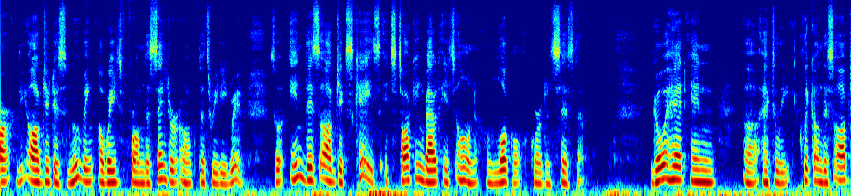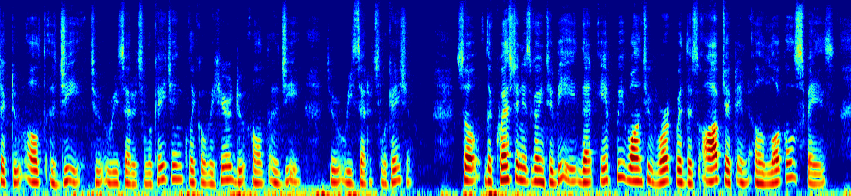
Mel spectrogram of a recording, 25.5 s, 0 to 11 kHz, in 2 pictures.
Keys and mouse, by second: 11.8 right click, 13.5 alt+g, 15.5 right click, 17.1 alt+g, 22.2 right click.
